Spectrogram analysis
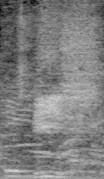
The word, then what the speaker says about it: this: আসলে এটা উচ্চারণ দিস হবে না, কি হবে? ডিশ।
